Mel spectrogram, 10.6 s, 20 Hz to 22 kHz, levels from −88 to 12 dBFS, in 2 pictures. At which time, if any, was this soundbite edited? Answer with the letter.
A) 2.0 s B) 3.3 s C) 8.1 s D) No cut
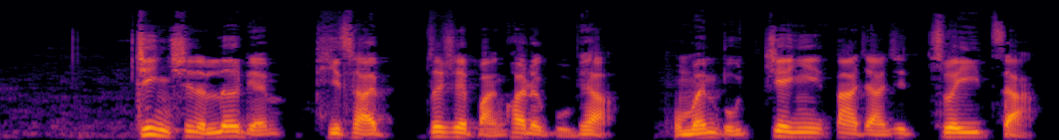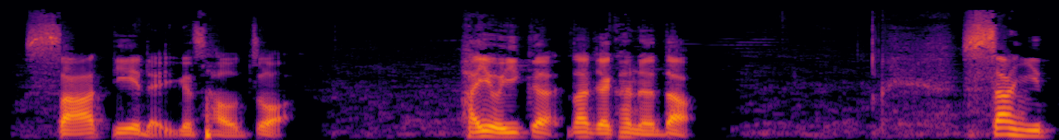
B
